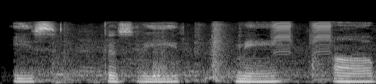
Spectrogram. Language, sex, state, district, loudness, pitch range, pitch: Hindi, male, Haryana, Rohtak, -17 LUFS, 130-140 Hz, 135 Hz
